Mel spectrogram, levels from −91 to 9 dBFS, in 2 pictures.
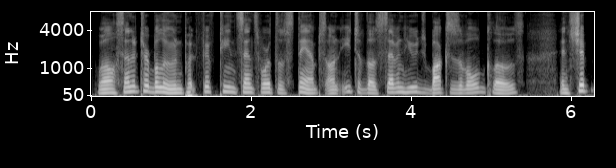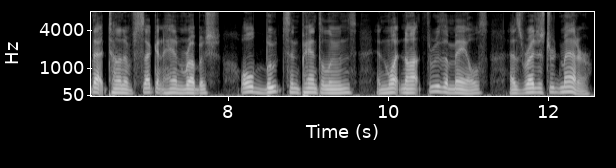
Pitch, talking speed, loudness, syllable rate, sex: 140 Hz, 185 wpm, -19 LUFS, 5.1 syllables/s, male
